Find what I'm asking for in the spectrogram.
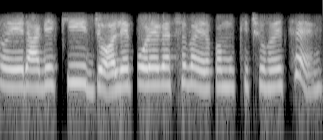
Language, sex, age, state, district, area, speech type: Bengali, female, 18-30, West Bengal, Kolkata, urban, conversation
